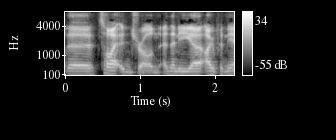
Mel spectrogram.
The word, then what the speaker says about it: TitanTron: He's like, Is it Tiatron or Titantron? Titantron.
